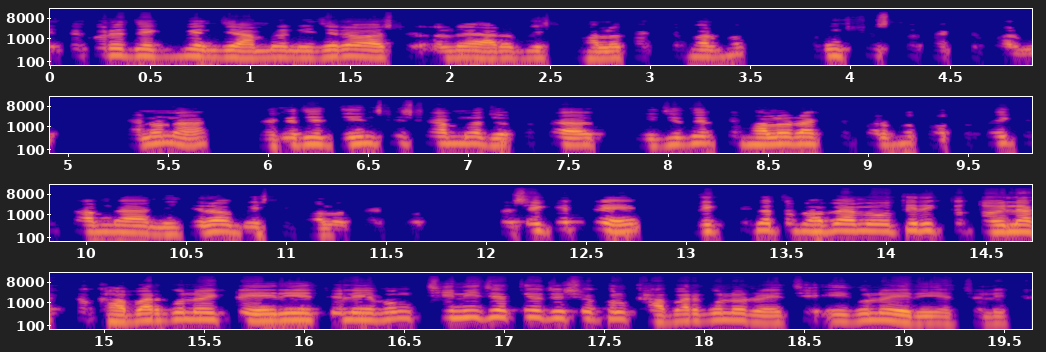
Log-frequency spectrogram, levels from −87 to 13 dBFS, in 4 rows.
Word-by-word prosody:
এতে 460 - -16
করে 195 -1 0
দেখবেন 175 0 +1
যে - - +4
আমরা 155 +2 -1
নিজেরাও 170 +3 +2
আসলে 155 0 -5
আরও 145 +1 +1
বেশি 145 - -5
ভালো 140 +1 +2
থাকতে 160 - -26
পারবো 165 +4 -2 0.4
এবং 180 - -3
সুস্থ - - -11
থাকতে 465 - -20
পারবো। - - -9 0.4
কেননা 185 +2 +1 0.4
দেখা 160 +3 -3
যায় 175 -1 +3
দিনশেষে 185 +1 -3
আমরা 185 0 0
যতটা 190 +3 -2 0.4
নিজেদেরকে 170 +6 -4
ভালো 170 +2 +6
রাখতে 185 +1 0
পারবো, 170 +2 -6
ততটাই 245 -8 -9
কিন্তু 195 0 -37
আমরা 180 -1 0 0.2
নিজেরাও 170 +6 +2
বেশি 145 - -6
ভালো - - -2
থাকবো। - - -28 0.4
তো - - -21
সেইক্ষেত্রে, 475 - +1 0.4
ব্যক্তিগতভাবে 195 0 0
আমি 195 0 +1
অতিরিক্ত 210 +2 0
তৈলাক্ত 180 0 +3 0.2
খাবারগুলো 170 +5 +3
একটু 180 - -11
এড়িয়ে 180 +2 +4
চলি 185 0 0
এবং 195 +3 -1 0.2
চিনি 225 +1 +1
জাতীয় 240 0 +2
যে 215 - +4
সকল 200 0 -1
খাবারগুলো 165 +4 0
রয়েছে, 135 -1 -3 0.2
এগুলো 170 +4 -1
এড়িয়ে 130 -1 -1
চলি। 125 +1 -9
180 Hz, 160 wpm, -22 LUFS, 165-195 Hz, 0.4 s, ভালো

